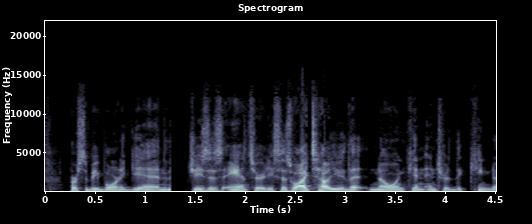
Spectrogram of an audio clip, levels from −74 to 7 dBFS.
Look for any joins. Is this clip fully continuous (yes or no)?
no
